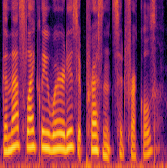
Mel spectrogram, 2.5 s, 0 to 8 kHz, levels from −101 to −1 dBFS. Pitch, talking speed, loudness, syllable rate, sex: 220 Hz, 240 wpm, -17 LUFS, 6.6 syllables/s, female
